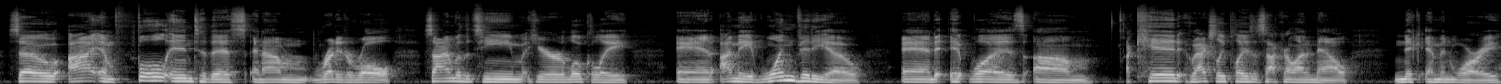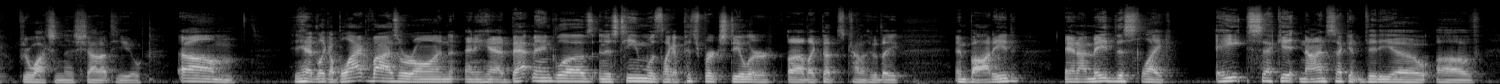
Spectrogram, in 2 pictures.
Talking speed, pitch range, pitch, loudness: 170 wpm, 110-135 Hz, 120 Hz, -20 LUFS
